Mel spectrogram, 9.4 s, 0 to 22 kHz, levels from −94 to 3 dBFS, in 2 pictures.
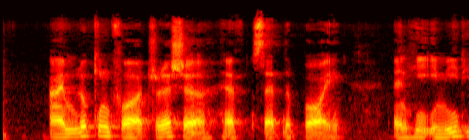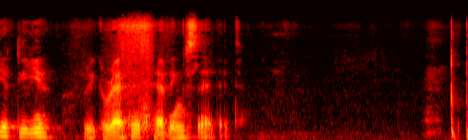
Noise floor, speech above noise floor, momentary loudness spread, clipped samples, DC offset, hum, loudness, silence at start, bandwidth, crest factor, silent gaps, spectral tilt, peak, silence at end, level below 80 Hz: -73 dBFS; 44 dB; 11 LU; under 0.1%; under 0.1%; none; -29 LUFS; 0.05 s; 15 kHz; 20 dB; none; -4 dB/octave; -10 dBFS; 0.15 s; -62 dBFS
